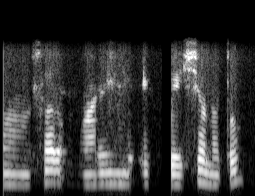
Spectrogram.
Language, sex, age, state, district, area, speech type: Gujarati, male, 18-30, Gujarat, Ahmedabad, rural, conversation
